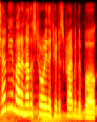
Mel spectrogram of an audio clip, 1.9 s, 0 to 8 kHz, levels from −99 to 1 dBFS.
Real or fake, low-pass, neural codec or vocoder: real; 7.2 kHz; none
